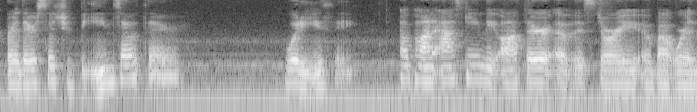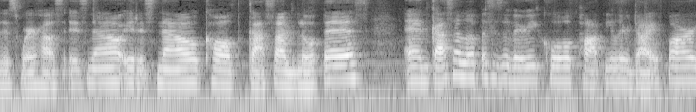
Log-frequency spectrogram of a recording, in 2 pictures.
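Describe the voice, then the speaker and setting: A woman's voice: sits low, vocal fry, a little hiss or hum. A woman hosting a podcast, reading a listener's spooky anecdote in a conversational way.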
